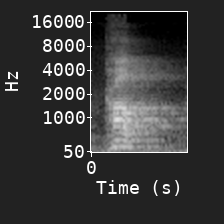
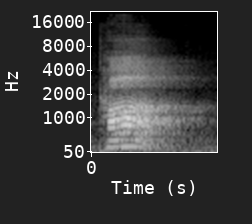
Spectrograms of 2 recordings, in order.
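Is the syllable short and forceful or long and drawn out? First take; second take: short; long. First: The syllable is spat out short and forcefully. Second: The syllable is drawn out long and smooth. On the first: The speaker calls it wrong. "이거를 강하게 각 하고 뱉으려니까 이게 잘 안 되는 거잖아요" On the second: The speaker calls it right. "이거를 길게 하면 돼"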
